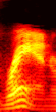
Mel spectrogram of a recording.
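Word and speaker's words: Rann: Also, can I just say, I still don't think it's right, but, I don't think that planet is actually pronounced Ron. – It's Ran, right? – I would assume so.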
